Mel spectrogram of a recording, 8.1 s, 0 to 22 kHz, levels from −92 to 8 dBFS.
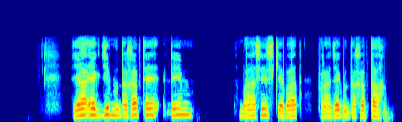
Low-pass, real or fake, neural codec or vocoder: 7.2 kHz; fake; vocoder, 44.1 kHz, 80 mel bands, Vocos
